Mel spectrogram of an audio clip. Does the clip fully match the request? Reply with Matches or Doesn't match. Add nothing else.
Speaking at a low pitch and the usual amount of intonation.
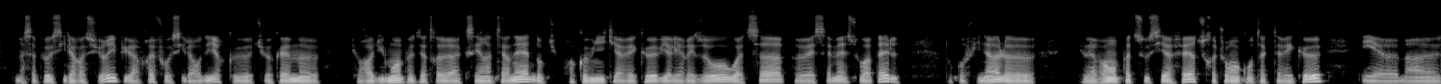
Doesn't match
